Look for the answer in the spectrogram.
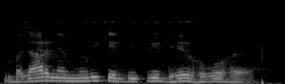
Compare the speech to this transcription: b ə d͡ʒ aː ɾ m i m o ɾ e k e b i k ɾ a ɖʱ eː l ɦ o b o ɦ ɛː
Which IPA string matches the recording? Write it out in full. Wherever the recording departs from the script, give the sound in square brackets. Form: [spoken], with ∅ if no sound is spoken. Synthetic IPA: b ə d͡ʒ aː ɾ m [e] m [u] ɾ [i] k e b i k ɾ [i] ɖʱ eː [ɾ] ɦ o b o ɦ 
